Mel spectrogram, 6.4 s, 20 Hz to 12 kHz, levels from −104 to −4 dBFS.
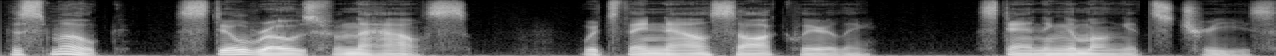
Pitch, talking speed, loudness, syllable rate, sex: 95 Hz, 150 wpm, -20 LUFS, 4.1 syllables/s, male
